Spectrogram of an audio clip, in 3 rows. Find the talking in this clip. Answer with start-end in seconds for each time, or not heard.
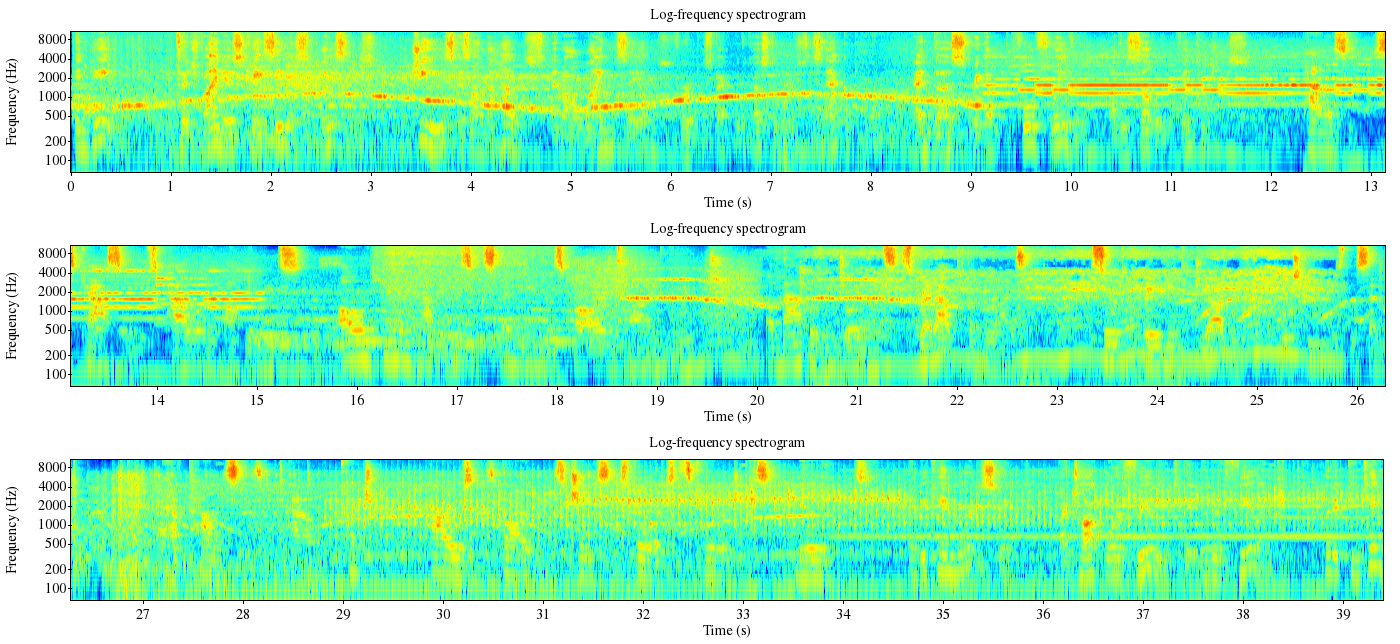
0.0-39.3.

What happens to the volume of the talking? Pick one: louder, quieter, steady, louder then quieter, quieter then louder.
steady.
